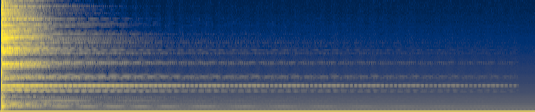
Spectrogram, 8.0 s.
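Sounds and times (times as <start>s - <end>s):
Alesis DM-PRO drum machine ride cymbal: 0.0s - 1.9s.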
